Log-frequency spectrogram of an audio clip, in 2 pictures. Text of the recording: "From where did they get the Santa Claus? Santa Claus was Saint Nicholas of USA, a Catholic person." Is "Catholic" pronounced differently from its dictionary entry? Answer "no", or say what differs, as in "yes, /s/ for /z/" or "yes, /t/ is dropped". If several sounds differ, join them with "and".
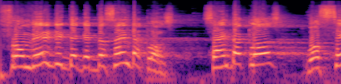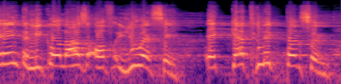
yes, /t/ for /θ/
